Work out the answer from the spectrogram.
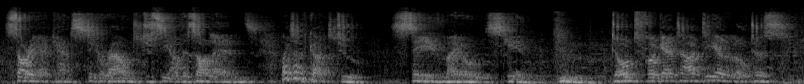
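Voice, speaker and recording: A sly schemer from a video game, heard in heavy echo at a distance. He is mocking and theatrical, insinuating every point, at a medium pitch. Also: lively intonation, a little slow. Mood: taunting. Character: sly, taunting, self-serving male schemer. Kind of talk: dramatic video game acting. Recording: echoey, distant, music behind.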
